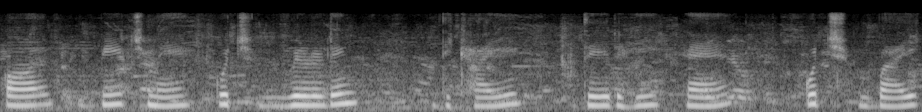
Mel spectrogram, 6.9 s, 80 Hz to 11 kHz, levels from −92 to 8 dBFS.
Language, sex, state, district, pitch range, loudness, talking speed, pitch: Hindi, female, Himachal Pradesh, Shimla, 215-245 Hz, -19 LUFS, 105 wpm, 225 Hz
